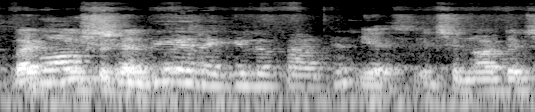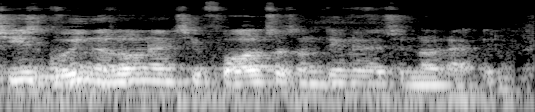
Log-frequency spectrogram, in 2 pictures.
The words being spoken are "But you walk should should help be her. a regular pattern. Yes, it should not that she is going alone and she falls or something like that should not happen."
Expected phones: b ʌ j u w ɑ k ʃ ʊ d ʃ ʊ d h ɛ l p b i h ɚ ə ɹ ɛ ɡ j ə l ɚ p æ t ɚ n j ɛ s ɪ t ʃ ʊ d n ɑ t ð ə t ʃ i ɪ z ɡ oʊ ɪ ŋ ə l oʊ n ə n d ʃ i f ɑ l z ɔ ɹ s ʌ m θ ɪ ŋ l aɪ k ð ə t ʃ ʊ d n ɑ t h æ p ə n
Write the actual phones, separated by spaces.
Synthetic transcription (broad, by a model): b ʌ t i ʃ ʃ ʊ h ɛ l p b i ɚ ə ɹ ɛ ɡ j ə l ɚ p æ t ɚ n j ɛ s ɪ t ʃ ʊ d n ɑ t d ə t ʃ i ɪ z ɡ oʊ ɪ ŋ ə l oʊ n ə n d ʃ i f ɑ l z ɔ ɹ s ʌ m t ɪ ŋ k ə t ʃ ʊ d n ɑ t h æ p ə n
